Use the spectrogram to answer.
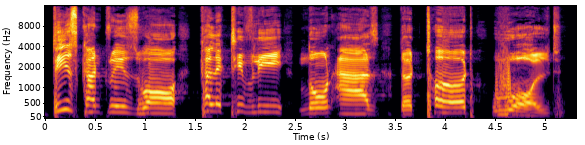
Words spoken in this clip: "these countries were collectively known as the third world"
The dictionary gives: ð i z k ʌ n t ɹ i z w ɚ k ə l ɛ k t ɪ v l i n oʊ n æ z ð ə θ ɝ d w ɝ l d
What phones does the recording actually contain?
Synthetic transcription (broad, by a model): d i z k ʌ n t ɹ i z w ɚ k ə l ɛ k t ɪ v l i n oʊ n æ z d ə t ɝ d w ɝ l d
